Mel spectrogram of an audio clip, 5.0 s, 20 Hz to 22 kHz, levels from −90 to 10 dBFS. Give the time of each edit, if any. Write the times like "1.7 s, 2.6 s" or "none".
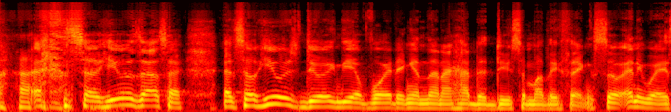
2.2 s

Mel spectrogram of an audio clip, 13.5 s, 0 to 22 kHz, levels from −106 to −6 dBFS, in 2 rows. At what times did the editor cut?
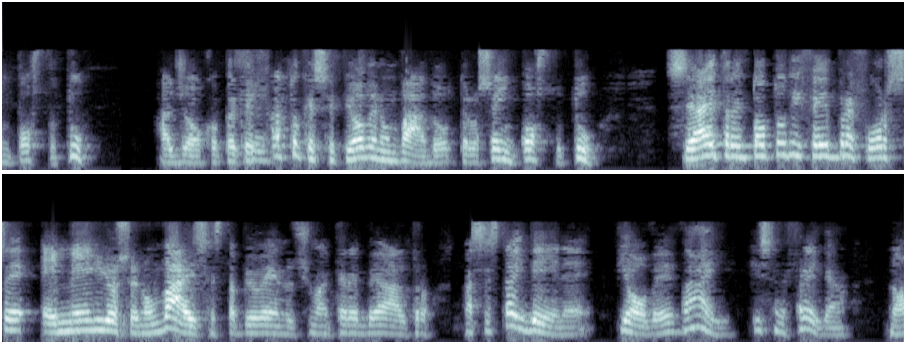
10.1 s

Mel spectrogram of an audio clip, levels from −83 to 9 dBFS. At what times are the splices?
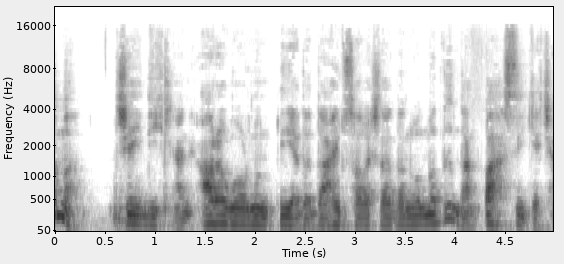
2.3 s, 2.9 s

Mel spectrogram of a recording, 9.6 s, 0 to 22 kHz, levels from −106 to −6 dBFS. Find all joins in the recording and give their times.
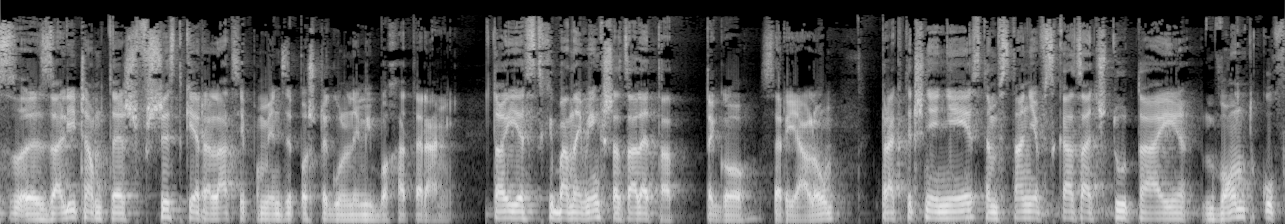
none

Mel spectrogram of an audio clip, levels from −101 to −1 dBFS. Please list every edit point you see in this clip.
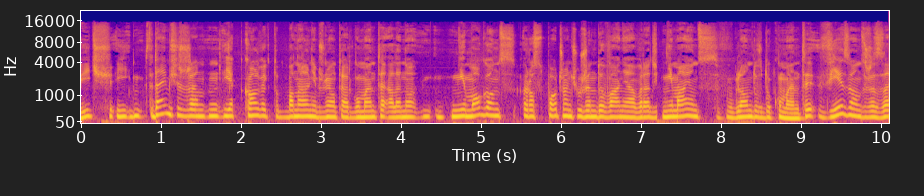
7.2 s

